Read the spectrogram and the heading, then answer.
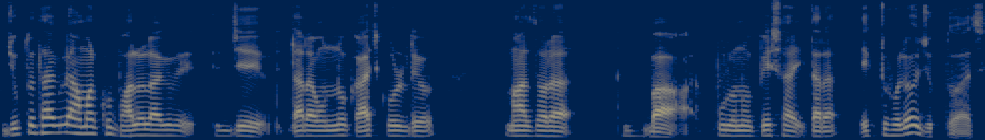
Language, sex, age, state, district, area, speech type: Bengali, male, 18-30, West Bengal, North 24 Parganas, urban, spontaneous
